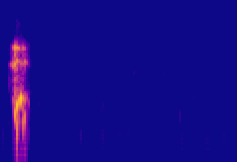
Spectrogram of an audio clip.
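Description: A woman's single short laugh at the very start, then dead silence.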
